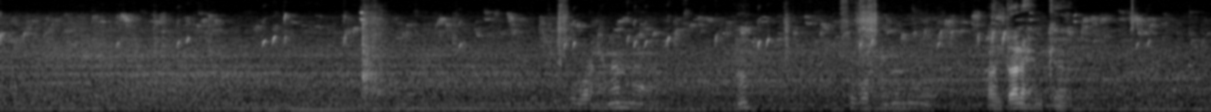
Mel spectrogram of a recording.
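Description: Small caged birds chirp and twitter.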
